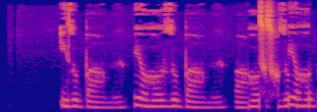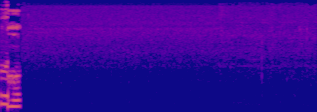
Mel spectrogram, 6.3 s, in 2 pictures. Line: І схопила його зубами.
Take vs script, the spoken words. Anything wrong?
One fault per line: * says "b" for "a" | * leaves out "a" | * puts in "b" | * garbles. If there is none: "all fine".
* says "зубами" for "схопила"
* garbles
